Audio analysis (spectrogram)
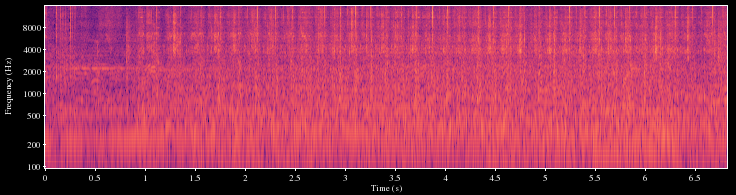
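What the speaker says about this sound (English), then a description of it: "You just carry on sewing." A sewing machine runs continuously and close while sewing a wire casing into a cloth face mask, a steady fast mechanical whir with no pauses.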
